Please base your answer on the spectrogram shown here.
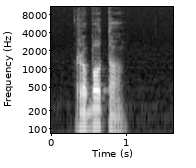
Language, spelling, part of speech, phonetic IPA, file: Polish, robota, noun, [rɔˈbɔta], Pl-robota.ogg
